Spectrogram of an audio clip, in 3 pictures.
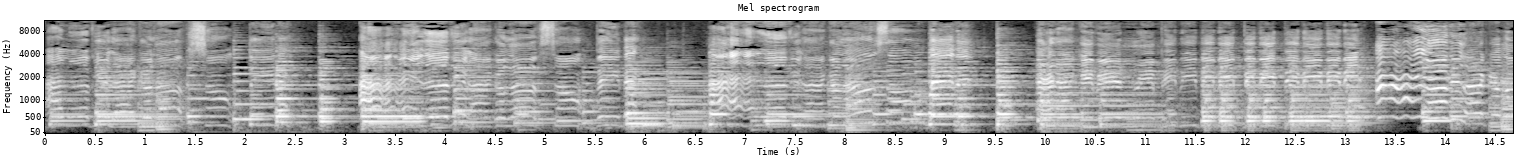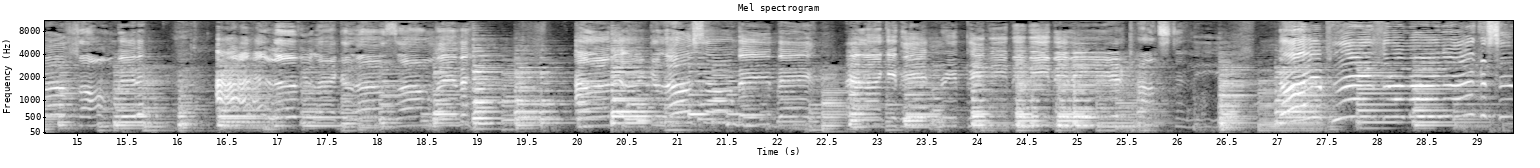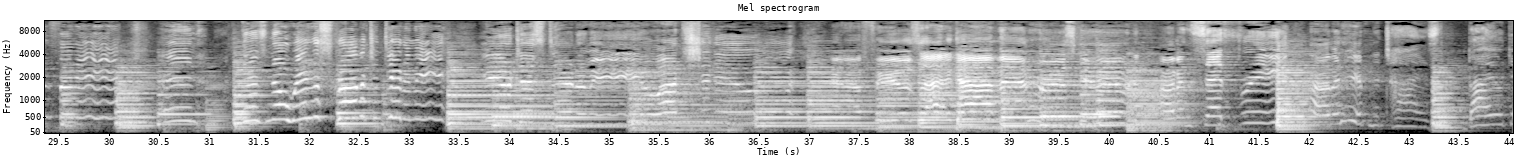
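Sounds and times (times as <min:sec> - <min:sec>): woman singing: 0:00.0 - 0:02.5
jazz piano: 0:00.0 - 0:42.6, 0:43.2 - 0:43.7.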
